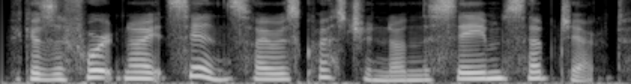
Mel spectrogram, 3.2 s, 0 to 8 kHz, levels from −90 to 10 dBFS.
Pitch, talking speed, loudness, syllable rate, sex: 205 Hz, 210 wpm, -17 LUFS, 5.9 syllables/s, female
